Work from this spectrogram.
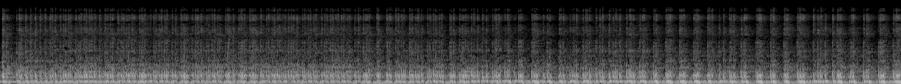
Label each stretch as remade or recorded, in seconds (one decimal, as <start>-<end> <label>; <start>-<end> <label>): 0.0-9.0 recorded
